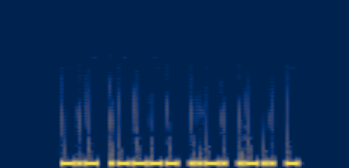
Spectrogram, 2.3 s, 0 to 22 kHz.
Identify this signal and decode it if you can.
Morse code, heard as a keyed tone, about 45 wpm, 700 Hz. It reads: K1FLT
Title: USA Call Signs - 5 Characters - 6x Character Spacing - 45wpm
